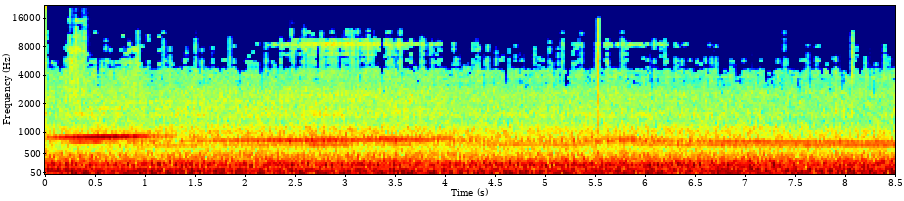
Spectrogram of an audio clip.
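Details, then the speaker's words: 2008 Mercury Mariner driving after a steering shaft and steering box install: a steady low growl and road rumble from underneath while cruising, with no clear knock. Cause unknown; the owner hopes it will quiet down. "nice oh I got a helmet got a growling underneath now hopefully all that'll straighten out hopefully that'll quiet up"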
